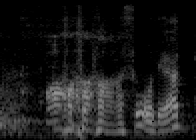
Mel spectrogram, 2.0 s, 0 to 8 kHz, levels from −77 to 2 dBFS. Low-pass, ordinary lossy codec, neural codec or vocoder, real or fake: 7.2 kHz; none; codec, 32 kHz, 1.9 kbps, SNAC; fake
